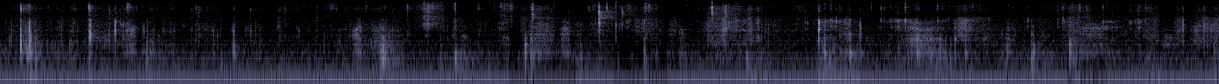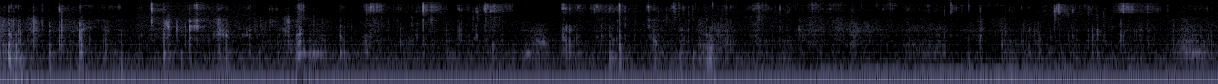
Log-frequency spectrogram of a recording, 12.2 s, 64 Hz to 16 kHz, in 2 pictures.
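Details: Indoors, 4-month-old Shetland Sheepdog Spencer works on a raw beef bone, producing rapid, crackly crunching and biting, busiest in the middle, thinning to scattered snaps toward the end over low room noise.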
